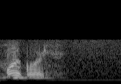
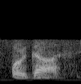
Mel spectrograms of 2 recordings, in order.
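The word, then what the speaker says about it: Morgoth: the forces of Valinor, but the forces of Morgor. Thank you, Alex. Um, that's obviously Hastings. Well, I mispronounced that second group in C. It's not more gorge. It's more goth.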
